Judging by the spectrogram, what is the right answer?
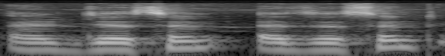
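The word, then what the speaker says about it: adjacent: और एडजेसेंट इसको डी यहाँ पे हाइड रहता है, मतलब डी हाइड को मतलब डी आपको ये जब बोला जाता है एडजेसेंट नहीं बोलता जाता है, एडजेसेंट टू।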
